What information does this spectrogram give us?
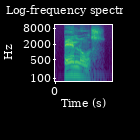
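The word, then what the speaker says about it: τέλος: La palabra perfecto y perfección vienen de la palabra griega que se pronuncia telos, como pueden ver en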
